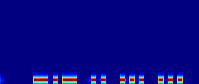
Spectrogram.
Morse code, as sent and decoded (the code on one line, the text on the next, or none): -.- .. ... ...
KISS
